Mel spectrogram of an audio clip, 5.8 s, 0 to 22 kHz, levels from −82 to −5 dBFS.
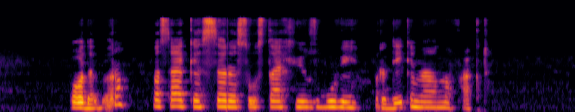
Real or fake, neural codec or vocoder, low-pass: fake; codec, 24 kHz, 3.1 kbps, DualCodec; 10.8 kHz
